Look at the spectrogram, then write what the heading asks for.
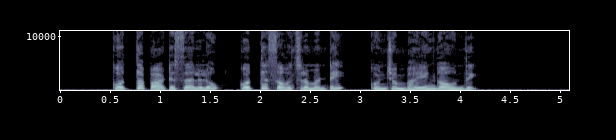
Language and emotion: Telugu, fearful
